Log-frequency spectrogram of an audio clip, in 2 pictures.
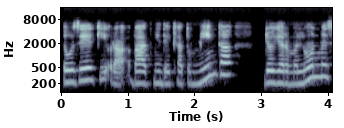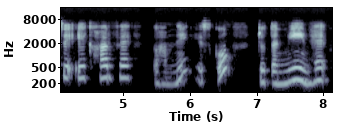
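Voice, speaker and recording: A woman teaching Quran recitation rules step by step, patiently explaining and slowly drilling each word. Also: a little high, muffled recording. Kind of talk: step-by-step tajweed lesson.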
